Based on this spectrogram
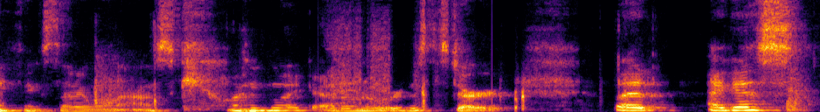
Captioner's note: laughs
